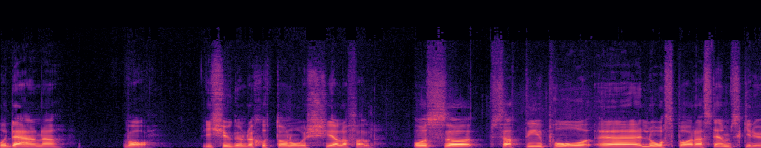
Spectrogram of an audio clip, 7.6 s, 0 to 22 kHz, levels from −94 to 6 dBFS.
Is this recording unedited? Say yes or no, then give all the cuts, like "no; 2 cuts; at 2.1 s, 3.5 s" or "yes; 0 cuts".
yes; 0 cuts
